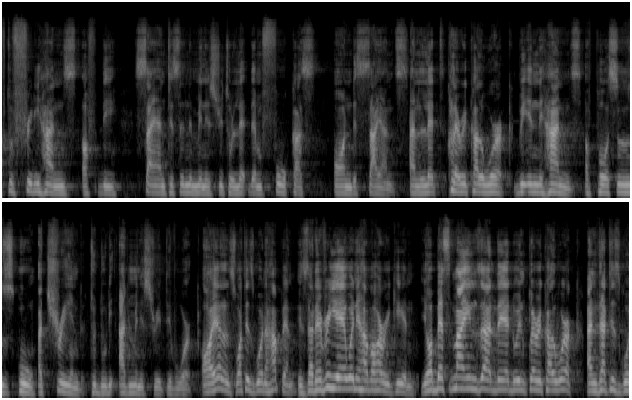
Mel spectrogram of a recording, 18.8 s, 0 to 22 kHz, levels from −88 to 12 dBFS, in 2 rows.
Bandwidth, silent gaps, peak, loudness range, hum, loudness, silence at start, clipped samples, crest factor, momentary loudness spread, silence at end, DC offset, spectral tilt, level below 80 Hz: 16 kHz; none; -10 dBFS; 8 LU; none; -32 LUFS; 0 s; under 0.1%; 22 dB; 13 LU; 0 s; under 0.1%; -3.5 dB/octave; -76 dBFS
